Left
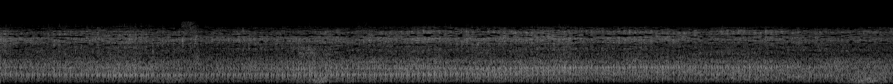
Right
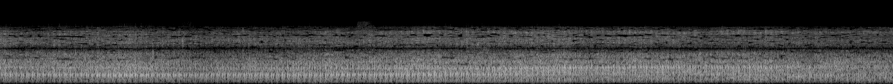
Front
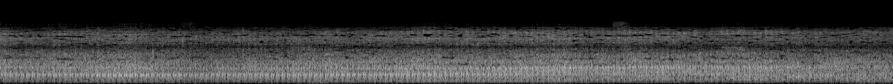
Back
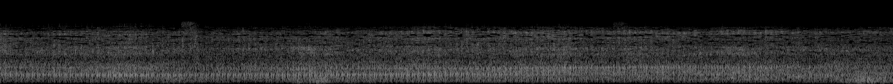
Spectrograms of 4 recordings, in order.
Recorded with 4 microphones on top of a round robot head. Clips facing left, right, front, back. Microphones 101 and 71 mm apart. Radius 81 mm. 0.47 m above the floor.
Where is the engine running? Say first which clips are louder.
Right 13 dB, front 13 dB; 45° right.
